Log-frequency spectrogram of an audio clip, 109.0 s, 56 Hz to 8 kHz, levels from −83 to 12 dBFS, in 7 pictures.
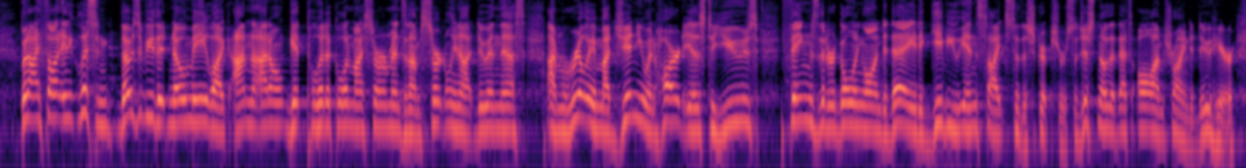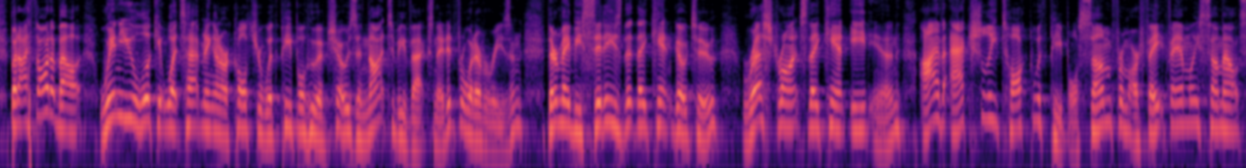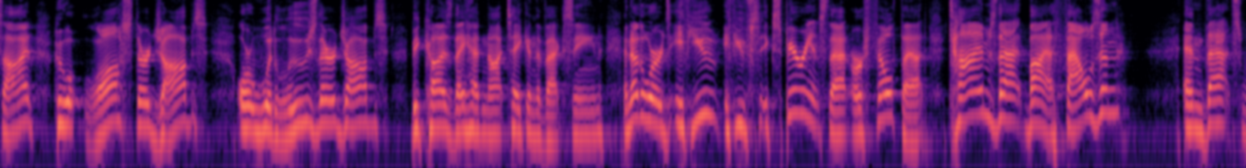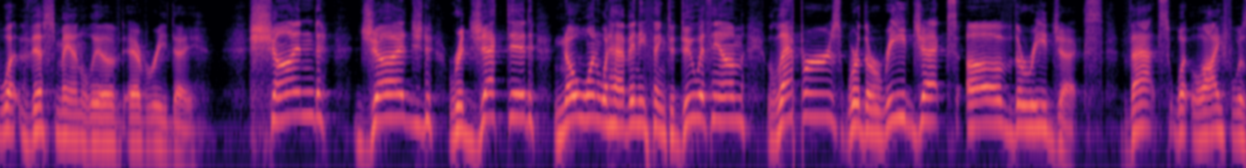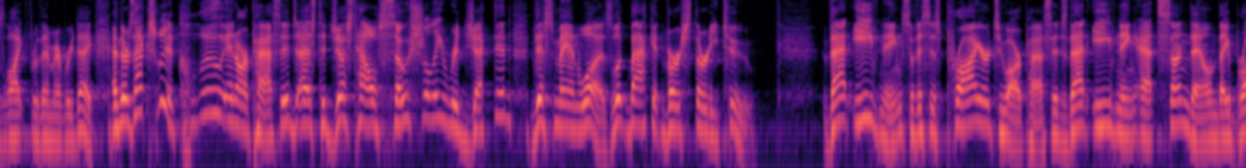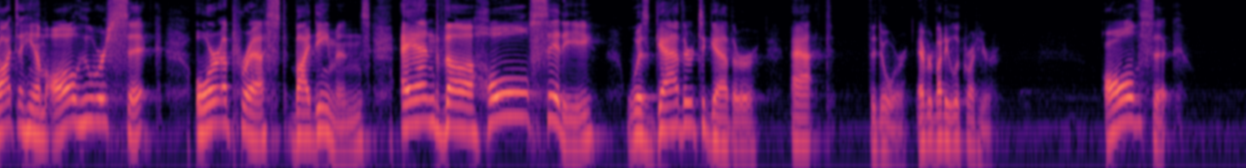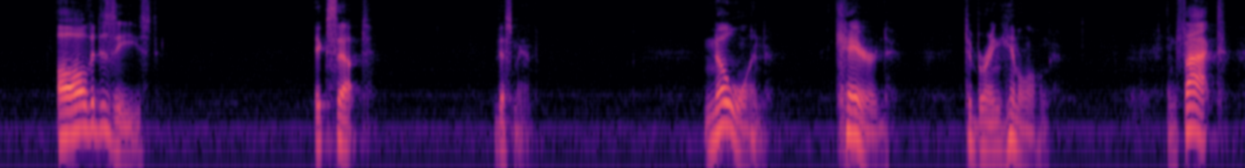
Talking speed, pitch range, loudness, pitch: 140 wpm, 150-210 Hz, -19 LUFS, 180 Hz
